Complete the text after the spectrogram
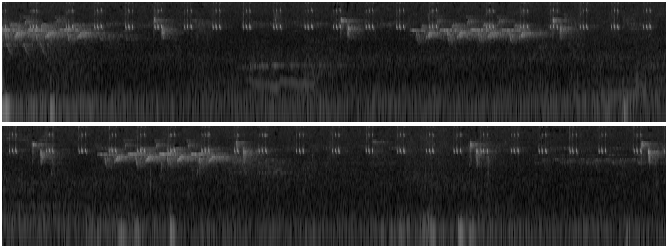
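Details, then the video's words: Crickets chirping on a vast meadow in the morning, short high pulses repeating a little over twice a second, joined by scattered bird phrases and a constant low droning rumble. "Morning Crickets"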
